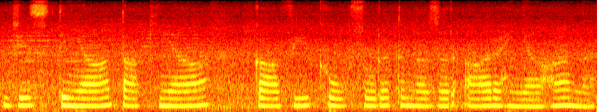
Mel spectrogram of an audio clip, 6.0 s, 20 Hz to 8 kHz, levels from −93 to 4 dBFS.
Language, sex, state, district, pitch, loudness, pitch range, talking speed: Punjabi, female, Punjab, Kapurthala, 200 Hz, -17 LUFS, 190-205 Hz, 90 wpm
